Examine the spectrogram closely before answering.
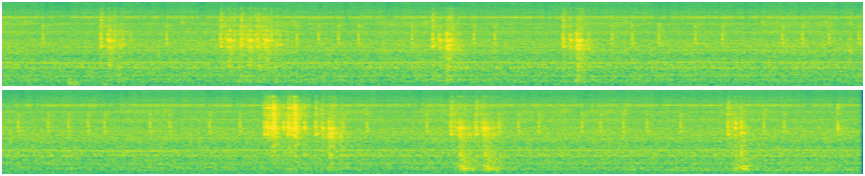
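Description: Short electronic ticks and crackles sound as a game menu scrolls.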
